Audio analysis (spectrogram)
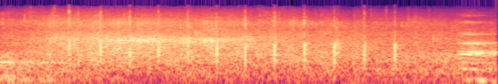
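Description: An audience at a Bagong Pilipinas Service Fair opening program in Tawi-Tawi breaks into steady applause, with a voice speaking over the clapping.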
